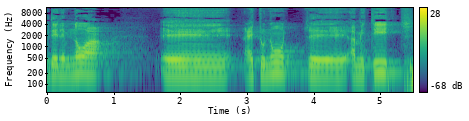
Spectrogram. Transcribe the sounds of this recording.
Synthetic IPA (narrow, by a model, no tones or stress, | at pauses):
d̪elimnoa | e | ʕet̪unuːt̪ | amit̪iːt̪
